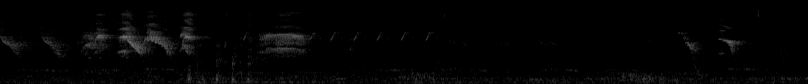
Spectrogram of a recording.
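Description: Faint chirping of small birds: a quick run of short falling chirps in the first three seconds, then a couple more about seven seconds in.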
